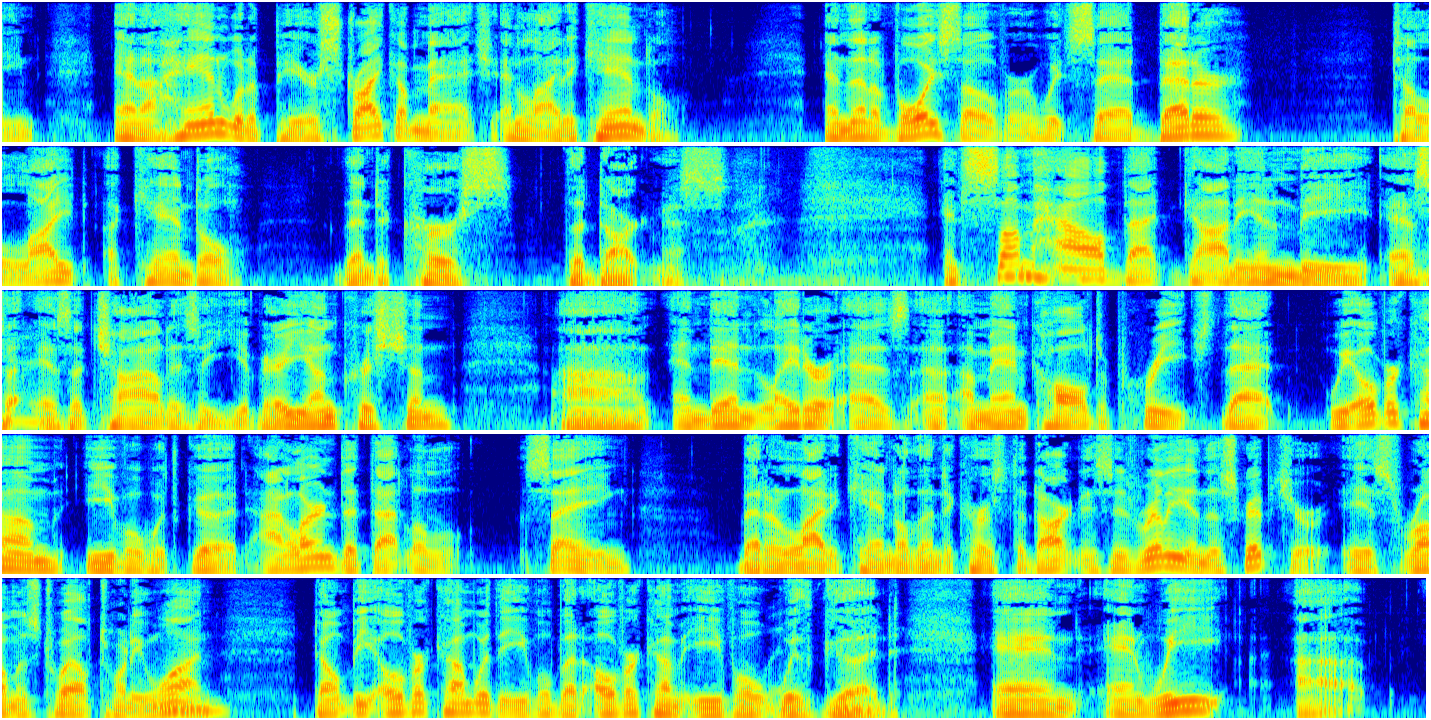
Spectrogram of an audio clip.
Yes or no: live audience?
no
